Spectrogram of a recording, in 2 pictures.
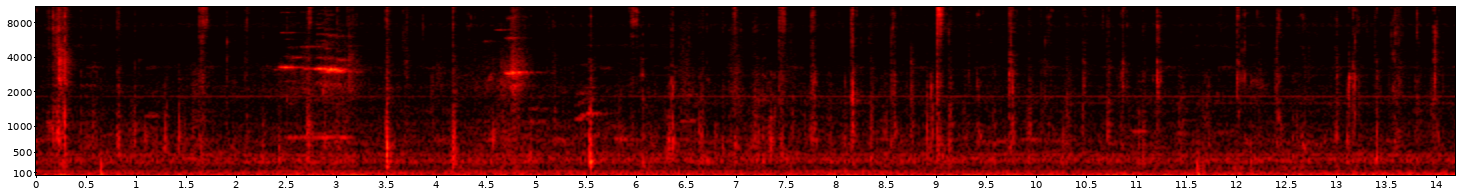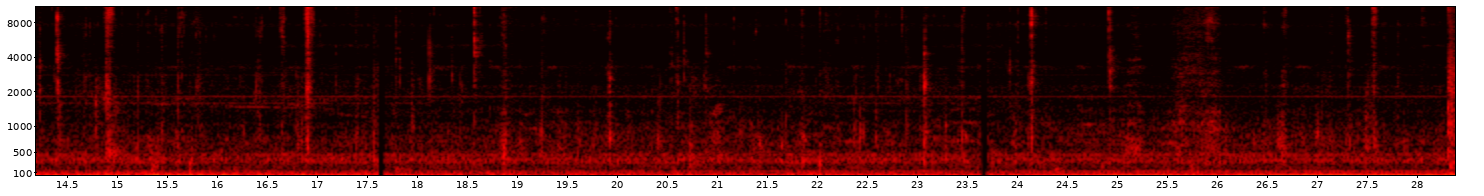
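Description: Close-miked chewing of a mouthful of rice and curry eaten by hand, with many small mouth clicks, and fingers mixing rice on a plate.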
